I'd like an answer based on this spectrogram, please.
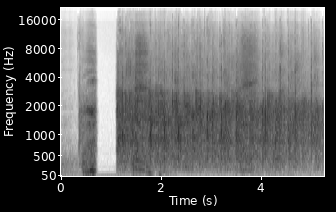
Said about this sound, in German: Ja, Applaus.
